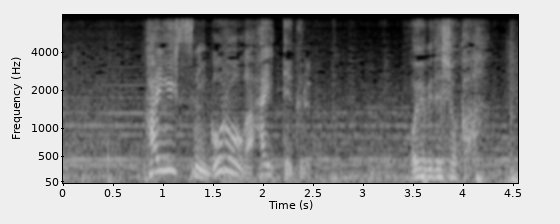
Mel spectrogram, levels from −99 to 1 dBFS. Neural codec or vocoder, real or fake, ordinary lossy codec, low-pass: none; real; none; 7.2 kHz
